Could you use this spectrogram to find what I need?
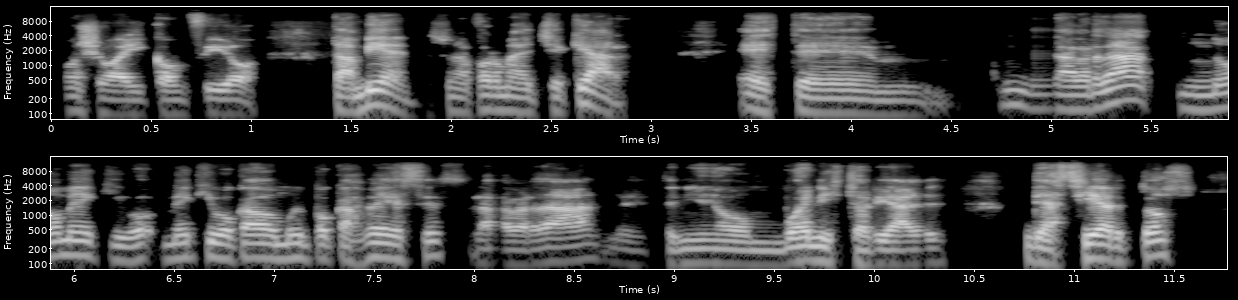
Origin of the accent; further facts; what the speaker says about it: Argentina; moved away as an adult; now in Miami, United States; soy argentino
